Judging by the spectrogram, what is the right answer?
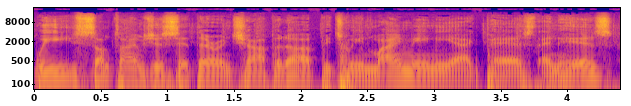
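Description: A man speaks at a fairly low pitch. Noticeable background noise can be heard. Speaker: podcast co-host. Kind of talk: casual banter on a comedy chat show. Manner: joking, laughs a lot.

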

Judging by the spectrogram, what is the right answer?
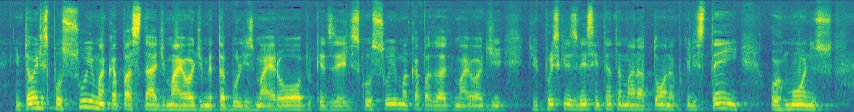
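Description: The man's voice sits at medium pitch with a dark, mellow tone. His intonation is monotone and flat. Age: 40s. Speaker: acupuncturist and physiotherapy teacher. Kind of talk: radio interview.

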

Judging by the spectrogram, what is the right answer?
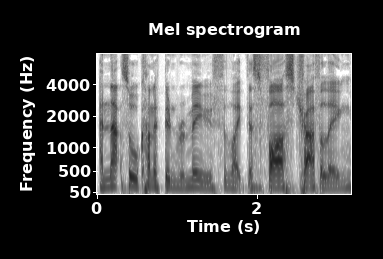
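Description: Moderate pace and fairly high pitch in a man's normal speaking voice. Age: 30s. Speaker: podcast co-host. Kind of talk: casual chat. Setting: video call.

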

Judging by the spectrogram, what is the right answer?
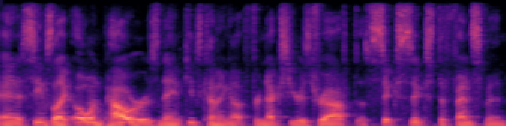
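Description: A man's medium-pitched, monotone voice with flat intonation at a moderate pace, with hardly any pauses. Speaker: hockey podcast co-host. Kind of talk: casual sports talk podcast.

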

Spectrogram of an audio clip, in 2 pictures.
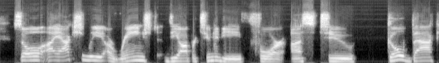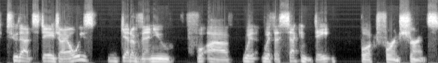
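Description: An unremarkable speaking voice from a man with a Canadian accent, medium in pitch, with lively intonation at a fairly slow pace in a dry, close sound with no echo. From Canada. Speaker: public speaking coach. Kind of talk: interview. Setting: remote call.

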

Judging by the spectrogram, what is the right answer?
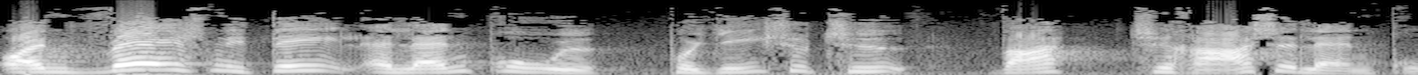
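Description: Very wide pitch swings at a very slow pace. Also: man. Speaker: bible teacher. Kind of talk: bible teaching talk. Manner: hesitant with fillers.

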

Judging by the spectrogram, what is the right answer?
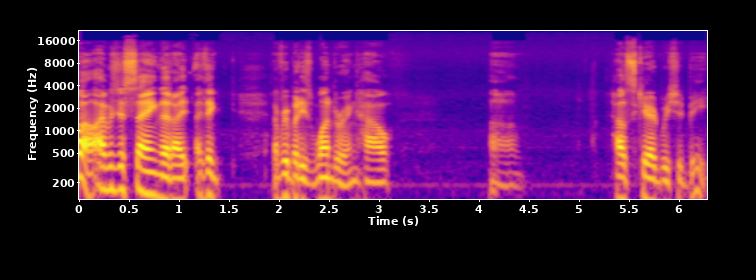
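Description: A man of medium pitch talks at a fairly quick pace with ordinary pitch variation, yet pauses long and often. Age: 60s. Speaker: journalist and tech conference founder. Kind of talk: casual chat.

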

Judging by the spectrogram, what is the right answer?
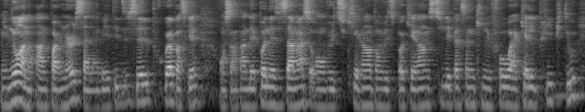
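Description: Speaking with a Quebec accent, a man keeps a fairly quick pace. His medium-pitched voice stays monotone and flat. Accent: Québécois French. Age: 20s. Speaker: entrepreneur, former football player. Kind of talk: interview. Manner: halting, many fillers.

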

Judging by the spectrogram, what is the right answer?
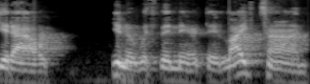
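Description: With an American accent, a man talks at a moderate pace in a normal speaking voice of medium pitch. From Camden, New Jersey. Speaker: community activist and mentor. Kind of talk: casual conversational discussion on prison reform. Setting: podcast interview.

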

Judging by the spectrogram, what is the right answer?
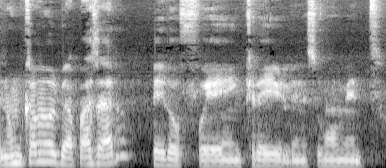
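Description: A man has an unremarkable speaking voice at a medium pitch. He talks at a moderate pace. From Bogotá, Colombia. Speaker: caller. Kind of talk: personal paranormal story on phone.

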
